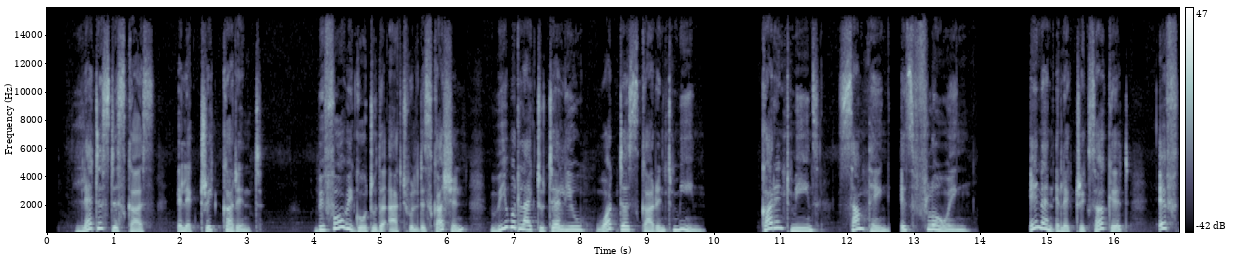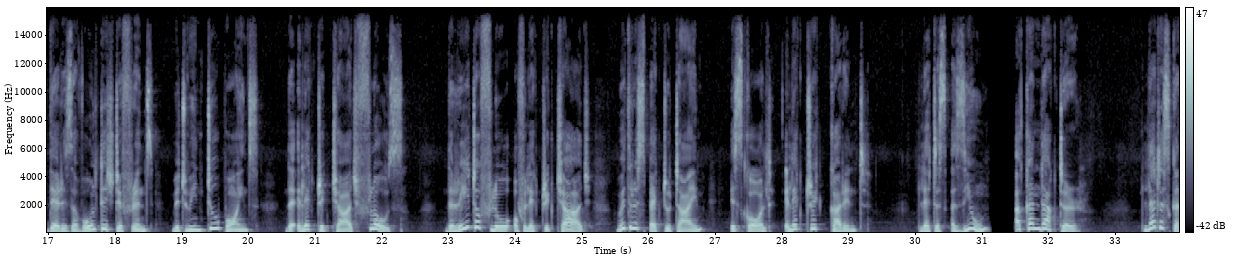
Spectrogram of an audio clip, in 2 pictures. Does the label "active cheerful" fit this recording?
No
